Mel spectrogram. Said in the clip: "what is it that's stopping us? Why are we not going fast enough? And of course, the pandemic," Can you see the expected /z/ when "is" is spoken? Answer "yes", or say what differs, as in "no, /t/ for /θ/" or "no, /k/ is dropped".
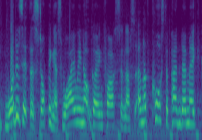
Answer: yes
